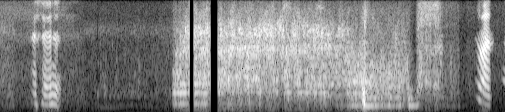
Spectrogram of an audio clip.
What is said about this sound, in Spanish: Bueno. Veo que estamos avanzando muy lento. Sí, hay mucho, mucho tráfico aquí, luego están choque y choque.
